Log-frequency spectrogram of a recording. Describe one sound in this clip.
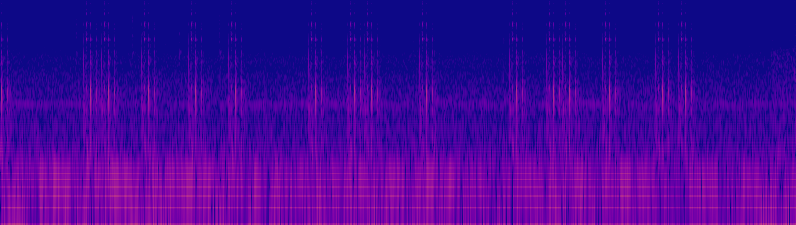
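Short electronic blips tick in quick pairs.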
